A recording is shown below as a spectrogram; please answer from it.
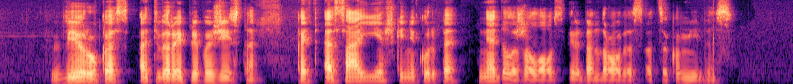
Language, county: Lithuanian, Vilnius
